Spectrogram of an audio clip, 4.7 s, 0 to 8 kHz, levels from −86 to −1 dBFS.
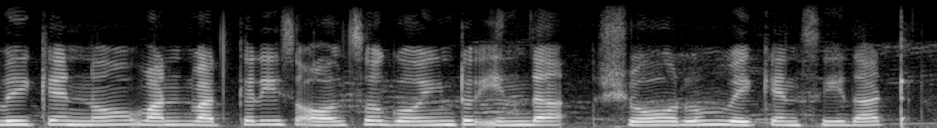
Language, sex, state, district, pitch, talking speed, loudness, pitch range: English, female, Punjab, Kapurthala, 225 Hz, 205 wpm, -16 LUFS, 220-240 Hz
